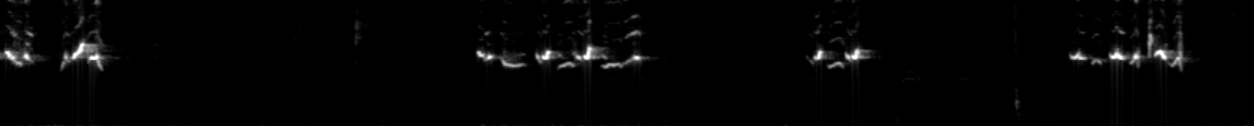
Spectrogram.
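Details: Northern mockingbird in Florida delivering short bursts of two or three sharp, chirpy notes, each burst separated by silent gaps of one to two seconds.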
